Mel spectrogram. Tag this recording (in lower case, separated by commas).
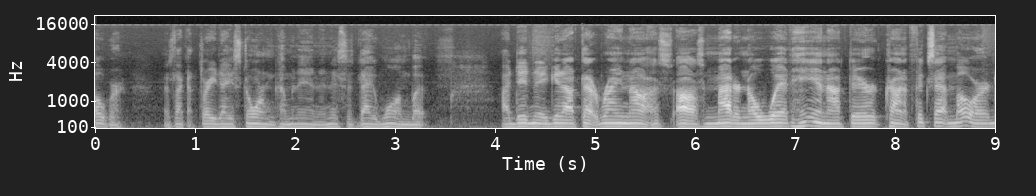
speech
